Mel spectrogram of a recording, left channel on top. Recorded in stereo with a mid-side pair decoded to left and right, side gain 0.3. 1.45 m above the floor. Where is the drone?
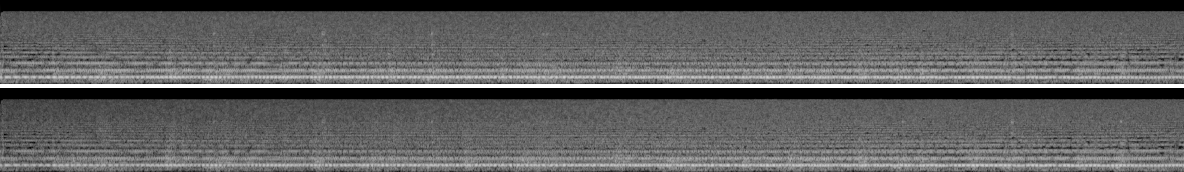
55° left; by 11.8 s 10° right.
